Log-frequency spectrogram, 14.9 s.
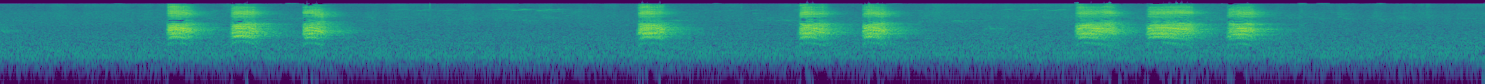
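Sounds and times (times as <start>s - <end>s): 
carrion crow cawing: 1.7s - 3.6s, 6.4s - 7.0s, 8.0s - 9.2s, 10.8s - 13.0s.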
